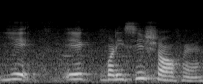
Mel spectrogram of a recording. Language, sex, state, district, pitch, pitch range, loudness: Hindi, female, Uttar Pradesh, Budaun, 225 Hz, 195-240 Hz, -21 LUFS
